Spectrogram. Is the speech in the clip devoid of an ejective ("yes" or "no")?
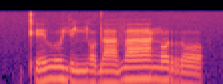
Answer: no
